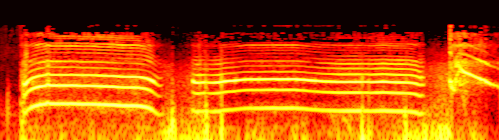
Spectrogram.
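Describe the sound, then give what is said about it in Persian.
A young child cries loudly from hunger in long, drawn-out wails, two sustained cries followed by the start of a third, with brief gasping breaks between them; the child is from a homeless family displaced by war from Badghis, in Herat, Afghanistan. “گریه این کودک از گرسنگی است.”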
